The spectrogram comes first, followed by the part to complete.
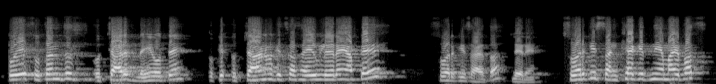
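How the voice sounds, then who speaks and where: Male teacher, high voice, quizzes and repeats in a reverberant hall. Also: fairly bright tone. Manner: quizzing students, repeating answers. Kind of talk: classroom lecture.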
